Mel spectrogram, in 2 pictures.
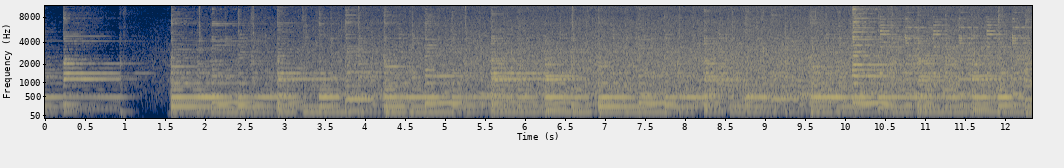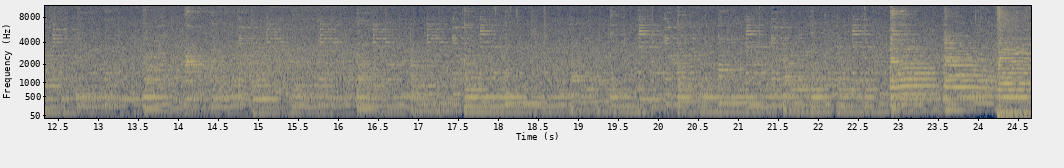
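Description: Background music with plucked guitar-like notes. It fades almost out about a second in, and a new passage starts a moment later and runs on steadily.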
